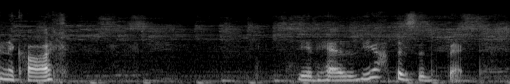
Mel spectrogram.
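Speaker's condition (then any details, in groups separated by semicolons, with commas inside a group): ALS; needs evening medication doses; breathing difficulty when tired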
